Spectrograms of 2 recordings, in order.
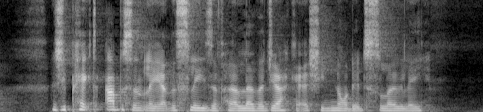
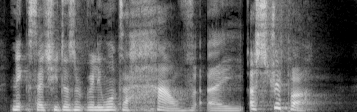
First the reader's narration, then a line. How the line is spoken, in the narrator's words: Nicole yelped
